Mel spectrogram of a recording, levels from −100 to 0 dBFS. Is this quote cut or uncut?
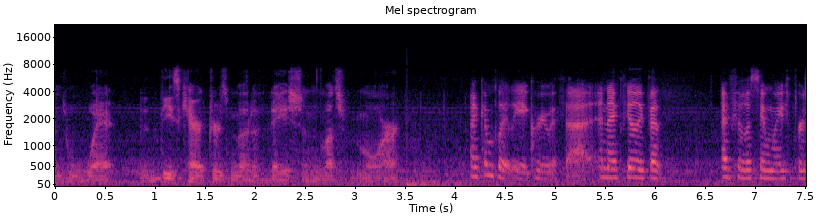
cut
